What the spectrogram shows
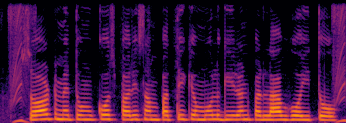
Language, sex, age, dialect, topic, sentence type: Magahi, female, 18-24, Central/Standard, banking, statement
